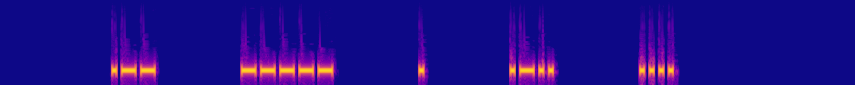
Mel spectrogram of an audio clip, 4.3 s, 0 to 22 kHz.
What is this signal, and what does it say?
Morse code, heard as a keyed tone, about 48 wpm, spaced as for 17 wpm, 690 Hz. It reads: W0ELH
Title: USA Call Signs - 6x Character Spacing - 50wpm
